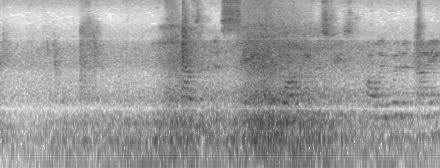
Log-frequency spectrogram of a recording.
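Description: A passing vehicle's rumble that swells to its loudest about two and a half seconds in and fades again.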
